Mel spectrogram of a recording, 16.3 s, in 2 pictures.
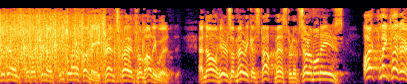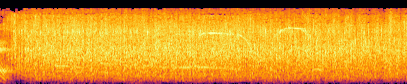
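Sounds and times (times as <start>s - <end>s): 
studio audience in Hollywood applauding to welcome a show's host: 0.0s - 2.9s, 8.3s - 16.2s
speech: 0.0s - 8.6s.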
